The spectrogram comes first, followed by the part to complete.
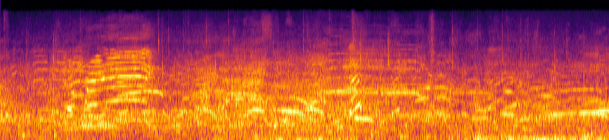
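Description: Several voices shouting and calling out over one another, with one loud, drawn-out shout about a second in.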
